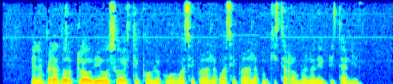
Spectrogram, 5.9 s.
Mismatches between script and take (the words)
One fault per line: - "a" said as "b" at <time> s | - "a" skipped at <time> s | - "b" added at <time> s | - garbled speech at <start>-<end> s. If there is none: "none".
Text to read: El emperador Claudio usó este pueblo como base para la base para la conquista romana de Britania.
none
